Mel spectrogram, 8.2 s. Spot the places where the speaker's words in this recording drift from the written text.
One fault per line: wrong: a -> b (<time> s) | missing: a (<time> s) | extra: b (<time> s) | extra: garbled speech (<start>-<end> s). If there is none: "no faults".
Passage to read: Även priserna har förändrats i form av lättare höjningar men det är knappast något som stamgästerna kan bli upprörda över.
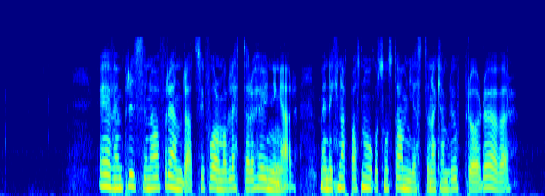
no faults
